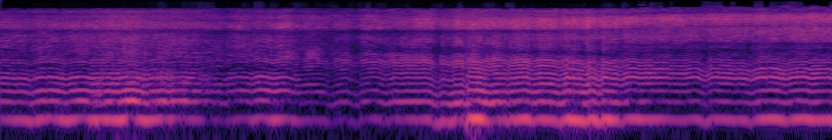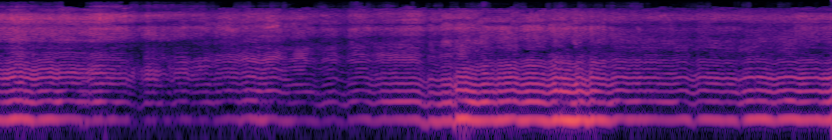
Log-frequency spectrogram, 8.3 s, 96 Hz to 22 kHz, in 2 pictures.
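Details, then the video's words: Bee in 8D recording, producing a continuous buzzing drone rich in harmonics, its pitch wobbling gently while the volume rises and falls as if passing closer and farther away. "SONIDO DE ABEJA"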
